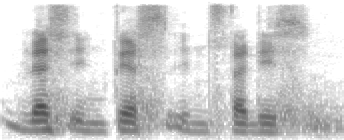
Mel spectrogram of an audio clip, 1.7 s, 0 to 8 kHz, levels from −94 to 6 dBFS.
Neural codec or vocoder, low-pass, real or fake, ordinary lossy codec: codec, 24 kHz, 6 kbps, HILCodec; 7.2 kHz; fake; AAC, 32 kbps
